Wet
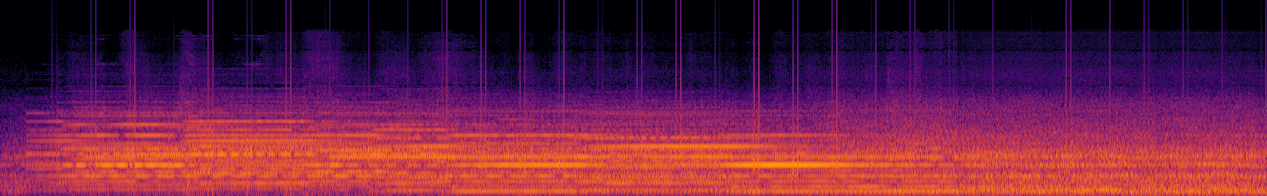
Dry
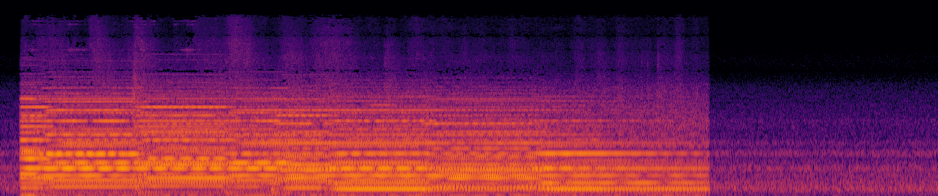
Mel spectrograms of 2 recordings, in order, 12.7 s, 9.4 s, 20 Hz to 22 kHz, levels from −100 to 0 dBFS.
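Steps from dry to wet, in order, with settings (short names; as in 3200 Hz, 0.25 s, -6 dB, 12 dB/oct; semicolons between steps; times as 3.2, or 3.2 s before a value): HPF 59 Hz; bell 1200 Hz +12.5 dB 0.59 oct; limiter -40 dBFS, peak gain reduction 31 dB; AGC gain up to 14 dB; speed mistake 45 rpm record played at 33 rpm; spring tank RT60 2.4 s, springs 47 ms, chirp 60 ms, DRR 2.5 dB; crackling interface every 0.39 s, samples 2048, repeat, from 0.47; gain +3 dB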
